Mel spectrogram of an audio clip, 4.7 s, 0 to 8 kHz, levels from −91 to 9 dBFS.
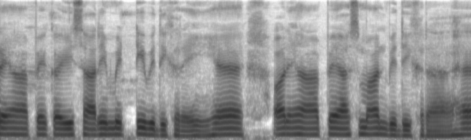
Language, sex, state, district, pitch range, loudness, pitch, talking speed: Hindi, male, Jharkhand, Garhwa, 115-130 Hz, -14 LUFS, 125 Hz, 215 wpm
